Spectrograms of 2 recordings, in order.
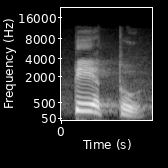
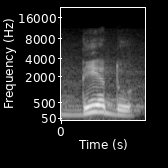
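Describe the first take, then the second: First: The consonants are voiceless, like t. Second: The consonants are voiced, like d. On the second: "em vez de falar dedo"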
